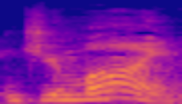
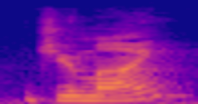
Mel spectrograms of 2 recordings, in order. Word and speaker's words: do you mind: switch on the light notice I say jine I switch on the light do you mind in spoken English is pronounced as J jine thank you come M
